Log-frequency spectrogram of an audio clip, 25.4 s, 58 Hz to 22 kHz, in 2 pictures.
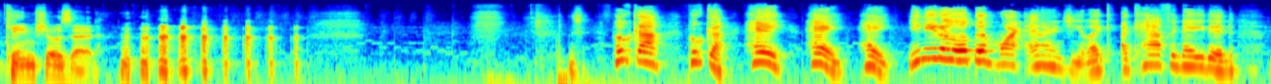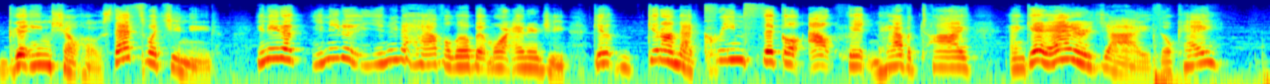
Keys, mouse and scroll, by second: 0.0-25.4 drag.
